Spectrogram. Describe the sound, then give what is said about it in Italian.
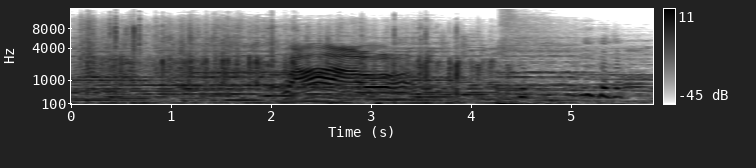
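An audience applauds steadily for several seconds to welcome a guest as he enters, a dense, loud wash of clapping over background music, while a voice briefly exclaims on top. “Un applauso, ragazzi!”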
